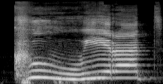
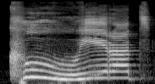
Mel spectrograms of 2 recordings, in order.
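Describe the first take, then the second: No difference in how they are said.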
